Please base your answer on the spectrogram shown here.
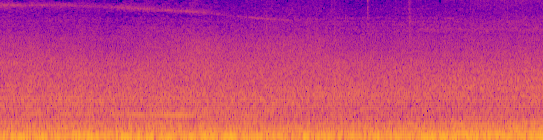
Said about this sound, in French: Il y a une circulation juste impossible à cette heure-ci avec les embouteillages.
